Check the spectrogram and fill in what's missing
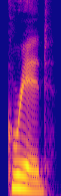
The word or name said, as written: grid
